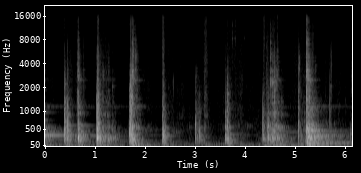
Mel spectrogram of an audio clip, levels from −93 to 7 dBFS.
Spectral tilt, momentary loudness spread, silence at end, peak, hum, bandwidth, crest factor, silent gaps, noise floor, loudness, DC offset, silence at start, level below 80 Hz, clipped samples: -6 dB/octave; 18 LU; 0 s; -14 dBFS; none; 16.5 kHz; 26 dB; none; -64 dBFS; -39 LUFS; under 0.1%; 0 s; -54 dBFS; under 0.1%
